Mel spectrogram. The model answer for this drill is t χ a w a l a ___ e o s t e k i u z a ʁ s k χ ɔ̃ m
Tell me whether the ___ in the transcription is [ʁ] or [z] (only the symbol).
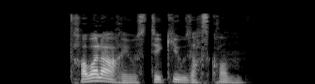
ʁ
